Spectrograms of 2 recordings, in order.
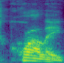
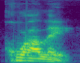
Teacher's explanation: this K in the initial position becomes rounded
